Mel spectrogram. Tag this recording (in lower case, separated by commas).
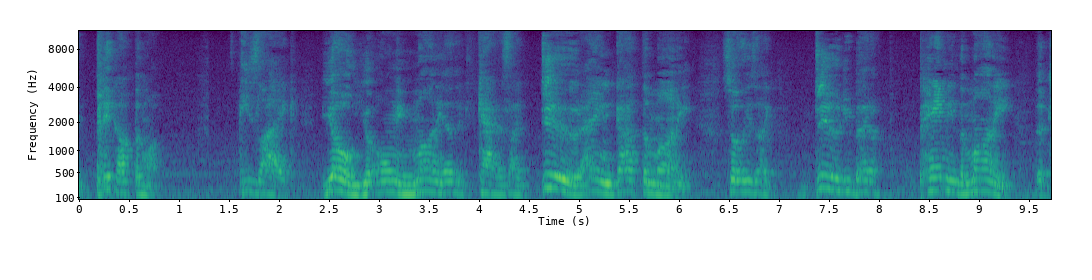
speech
